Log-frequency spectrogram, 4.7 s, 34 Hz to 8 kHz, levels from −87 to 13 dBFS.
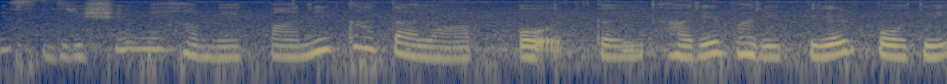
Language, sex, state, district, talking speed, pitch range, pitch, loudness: Hindi, female, Bihar, Gopalganj, 150 wpm, 205-275 Hz, 220 Hz, -27 LUFS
